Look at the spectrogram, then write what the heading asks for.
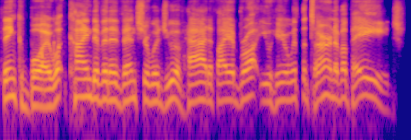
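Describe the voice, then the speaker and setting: A man's voice: a little high, normal speed, a bit bright, no echo, highs cut off, voice pushed up, natural voice. Man playing a theatrical old book wizard. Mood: rousing, admonishing. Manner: theatrical, admonishing. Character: grand old male wizard, keeper of books.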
